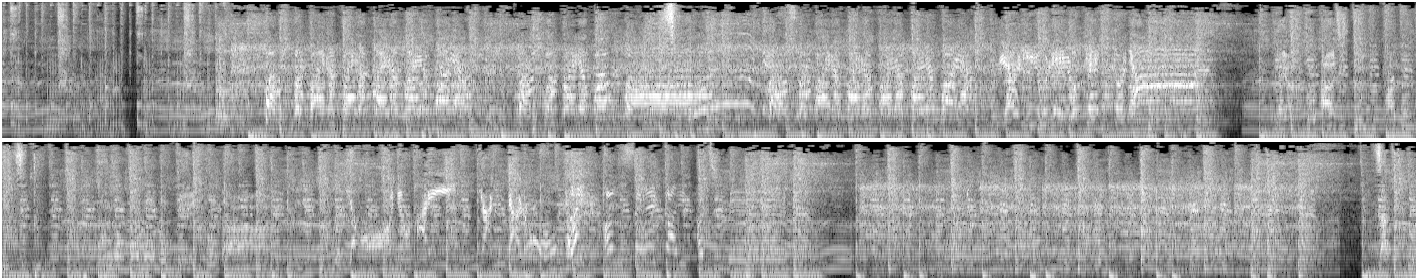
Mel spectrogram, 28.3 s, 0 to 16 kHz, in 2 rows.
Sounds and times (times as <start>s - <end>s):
Ska: 0.0s - 28.2s.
